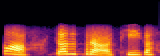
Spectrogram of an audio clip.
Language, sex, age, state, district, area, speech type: Punjabi, female, 18-30, Punjab, Tarn Taran, urban, conversation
